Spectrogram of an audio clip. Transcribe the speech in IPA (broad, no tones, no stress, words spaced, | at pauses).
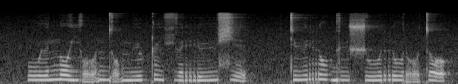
wʏn̪o jo̰ndo̰ myʈyçʏ ryɕɪ | tyruɡy ʃuru ɾo̰to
